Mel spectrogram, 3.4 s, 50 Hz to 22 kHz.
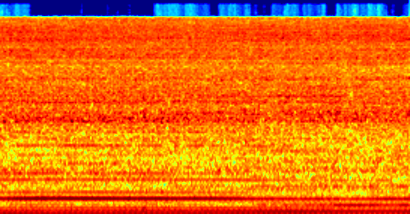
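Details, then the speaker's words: AKT Flex 125 motorcycle after refitting the original carburetor and replacing a local CDI that caused it to bog and lose power on acceleration: now revved to full throttle, holds a strong steady high-rev drone without bogging, drops off cleanly; healthy pull. "Como pueden ver, la motocicleta ya está respondiendo bien, ya se le siente la potencia al motor. Miren que no se ahoga, ya la aceleró full y responde excelente."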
